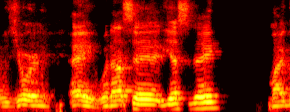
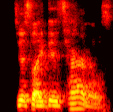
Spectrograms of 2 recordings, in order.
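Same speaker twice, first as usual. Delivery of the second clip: normal talking voice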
